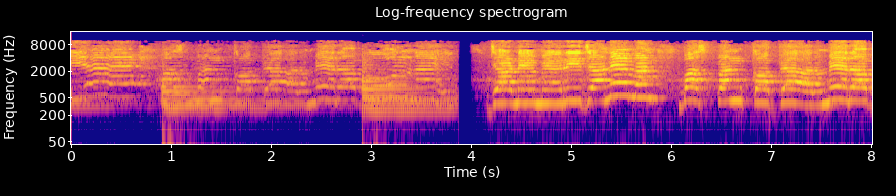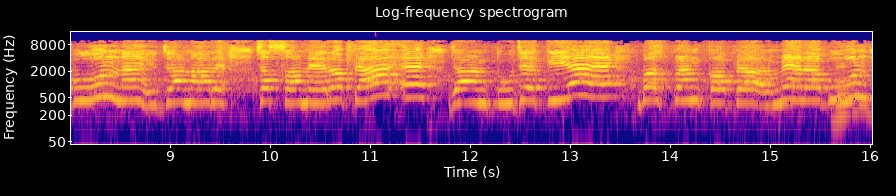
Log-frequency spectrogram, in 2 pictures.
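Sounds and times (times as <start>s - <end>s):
pop backing music: 0.0s - 3.9s
child singing: 0.0s - 16.0s.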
